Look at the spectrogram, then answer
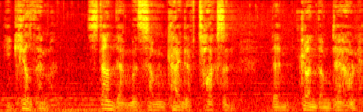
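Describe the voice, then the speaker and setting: Over loud background noise, a man puts on a character voice and speaks at a moderate pace. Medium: video game. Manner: calm, direct.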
